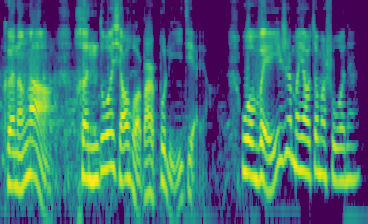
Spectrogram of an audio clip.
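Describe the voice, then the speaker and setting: A comedic storyteller delivers a humorous monologue of funny stories and jokes, playful, teasing and chatty. His voice sits high and is very animated at a moderate pace, with background music behind him.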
